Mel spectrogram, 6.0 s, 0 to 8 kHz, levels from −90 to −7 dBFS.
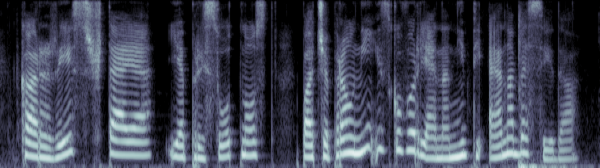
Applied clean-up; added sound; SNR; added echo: none; Slam; 19 dB; none.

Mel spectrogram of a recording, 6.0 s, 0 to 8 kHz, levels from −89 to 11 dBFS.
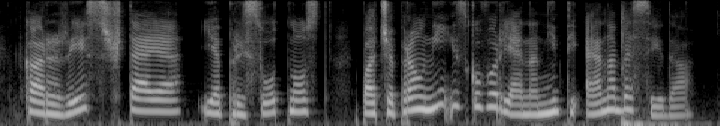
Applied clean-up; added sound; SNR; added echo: neural separator model SepFormer DNS4.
